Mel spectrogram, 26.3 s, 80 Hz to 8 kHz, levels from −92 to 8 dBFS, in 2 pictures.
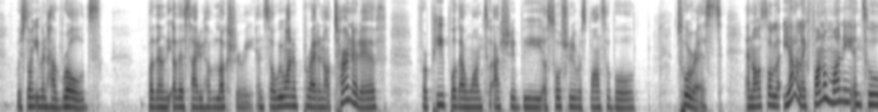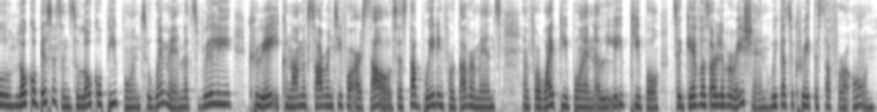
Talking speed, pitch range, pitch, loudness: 185 wpm, 180-215 Hz, 190 Hz, -24 LUFS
